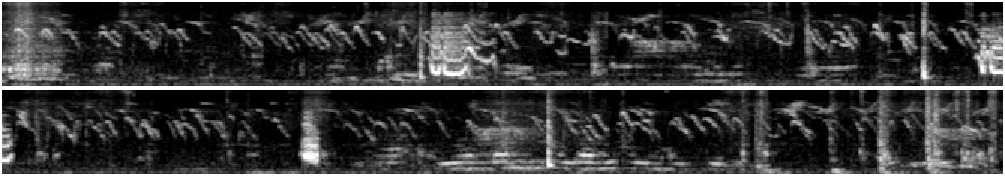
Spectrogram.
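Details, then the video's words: Seven-day-old grey francolin chicks feeding, keeping up a constant twitter of high slurred cheeps, with softer lower chirps underneath and several sharp knocks. "Voice of Gray Francolin Pheasant bird Chicks"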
